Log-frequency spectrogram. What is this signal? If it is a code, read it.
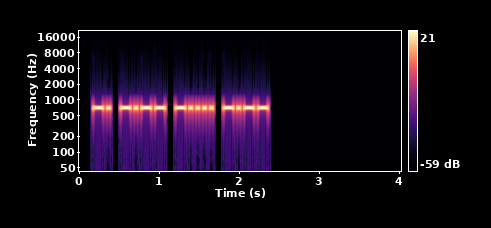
Morse code, heard as a keyed tone, about 28 wpm, 700 Hz. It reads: NY6Y
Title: K1USN SST QSO Practice - 28wpm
